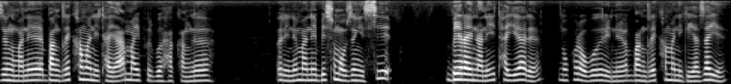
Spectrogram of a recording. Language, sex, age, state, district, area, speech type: Bodo, female, 30-45, Assam, Baksa, rural, spontaneous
